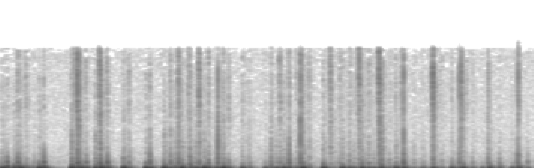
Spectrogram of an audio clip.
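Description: A large, hollow, air-filled green latex balloon is tapped and patted rapidly with the fingertips and palm. Each hit makes a short, dull, low thump with almost no ring, some carrying a faint bright click, in an uneven, continuous stream.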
